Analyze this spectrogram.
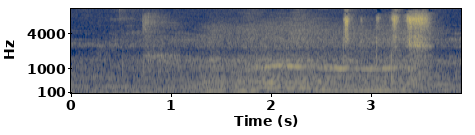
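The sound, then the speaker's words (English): A leaf blower runs outdoors in autumn, its engine holding a loud, steady whirring drone with a rough low rumble beneath, unbroken from start to end. “We'll listen to the leaf blower”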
